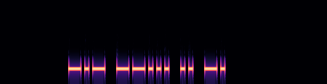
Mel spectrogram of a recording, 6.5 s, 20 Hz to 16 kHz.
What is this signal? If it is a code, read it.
Morse code, heard as a keyed tone, about 15 wpm, 700 Hz. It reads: K7IN
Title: USA Call Signs - 4 Characters - Repeated 2x - 15wpm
